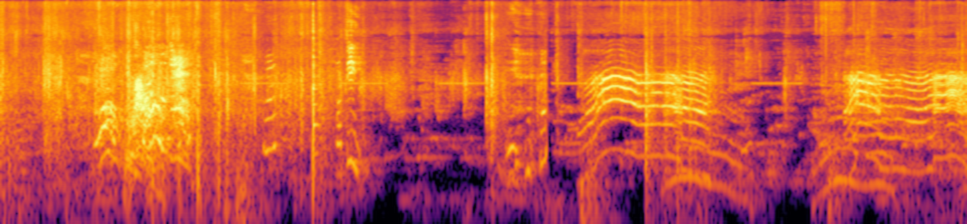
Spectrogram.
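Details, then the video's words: Angry fighting cats: harsh, noisy scuffling cries at first, then a lull, then drawn-out harmonic wails that bend up and down in repeated arching yowls. "Deadly fight between cat🐈 angry cat😾"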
